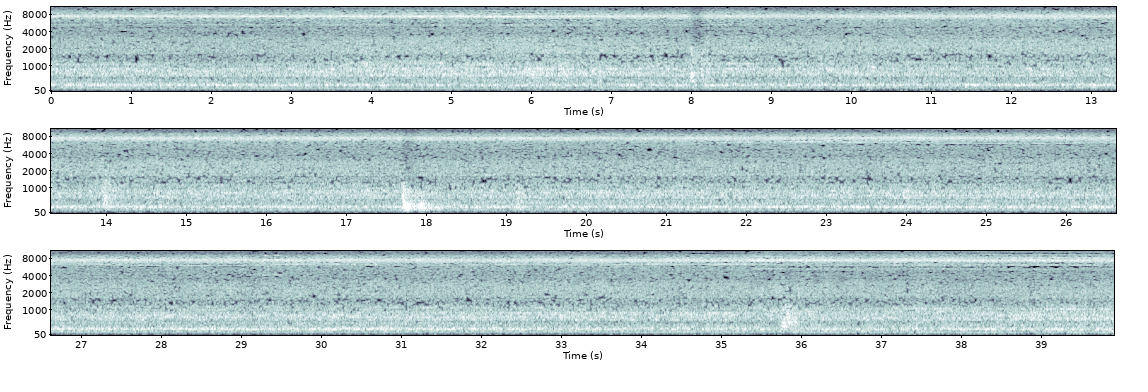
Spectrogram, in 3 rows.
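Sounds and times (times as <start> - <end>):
sawmill machinery running: 0.0 - 39.9
brief knock: 17.7 - 18.2.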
